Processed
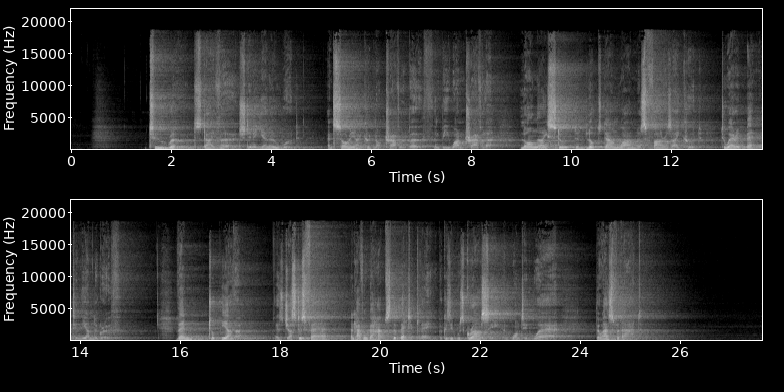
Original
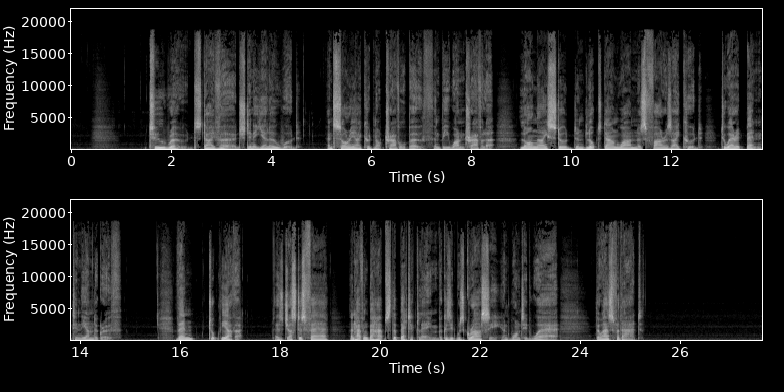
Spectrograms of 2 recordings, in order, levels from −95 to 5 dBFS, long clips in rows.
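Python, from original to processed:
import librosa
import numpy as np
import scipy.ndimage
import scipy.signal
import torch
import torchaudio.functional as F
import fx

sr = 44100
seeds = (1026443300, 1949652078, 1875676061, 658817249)

y = scipy.signal.sosfilt(scipy.signal.butter(2, 320.0, 'highpass', fs=sr, output='sos'), x)
y = fx.rev_plate(y, sr, seeds[0], rt60_s=2.5, hf_ratio=0.9, predelay_ms=0, drr_db=7.0)
y = fx.band_widen(y, sr, depth_pct=100, at=(20.64, 21.29))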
